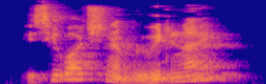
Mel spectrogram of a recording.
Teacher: And the intonation goes up at the end.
